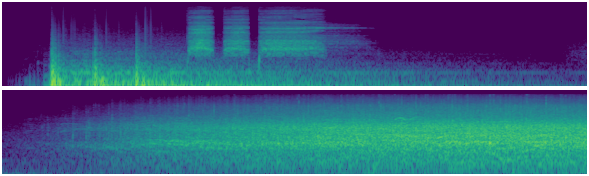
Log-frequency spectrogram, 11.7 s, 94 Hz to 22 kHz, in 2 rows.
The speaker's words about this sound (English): June 8th, 2002. The crowd roars in excitement in the stands of the Philippe Chatrier Central Court. But when the referee calls for silence, everyone instantly falls quiet.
